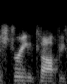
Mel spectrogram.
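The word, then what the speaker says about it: strcpy: of functions available to the program including the string copy function to demonstrate the the use of the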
